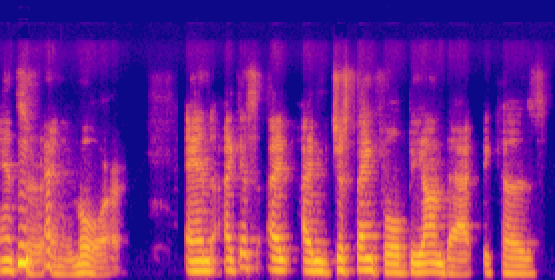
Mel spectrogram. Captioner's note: laughter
